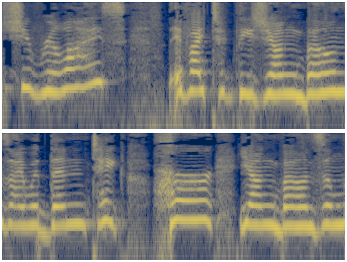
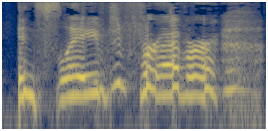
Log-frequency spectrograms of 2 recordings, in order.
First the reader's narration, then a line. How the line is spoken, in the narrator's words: slurred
